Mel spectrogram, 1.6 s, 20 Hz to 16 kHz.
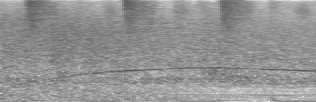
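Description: A fire truck siren wails steadily in Midnight Club 3 racing game, the tone rising slightly under a dense roar of engine and road noise, continuous and moderately loud throughout.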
